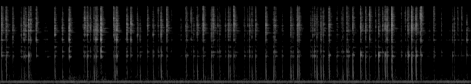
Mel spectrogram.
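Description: Long nails tap quickly on the body of a hollow aluminium White Dove aerosol deodorant spray can. The result is a rapid, irregular stream of bright, tinny clicks with very short ring, over a faint steady low hum.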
